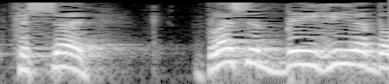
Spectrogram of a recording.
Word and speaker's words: chesed: C-H-E-S-E-D. If you want to know how to say the k in the beginning, the chesed, remember the word bach. And chesed is said the same way.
